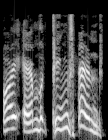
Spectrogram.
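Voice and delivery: slow, high outraged claim; indignant shout. A narrator's reading. Prisoner shouting at the departing guards, slow and high. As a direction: shout your rank at them. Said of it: "the prisoner shouted".

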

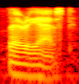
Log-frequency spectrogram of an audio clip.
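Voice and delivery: usual speaking voice

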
